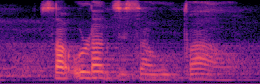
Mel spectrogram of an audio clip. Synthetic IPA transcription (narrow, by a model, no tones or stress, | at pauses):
saʔuɺad͡zisaɦub̪vaːɦɔ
